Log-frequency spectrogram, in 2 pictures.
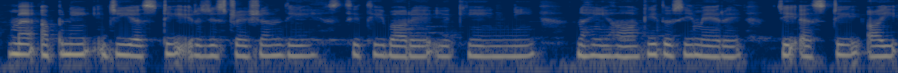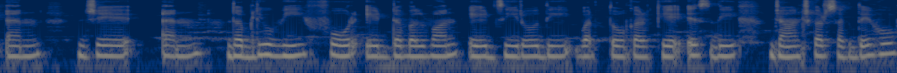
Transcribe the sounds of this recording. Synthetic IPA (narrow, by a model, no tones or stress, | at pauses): mɛ̃ːʔəpniːd͡ʒiːɛsʈḭːɾɛd͡ʒɪsʈɾeːʃənd̪iːst̪ʰɪt̪iːbaːɾeːjəkiːniː | nəɦĩːɦãːkɪt̪ʊsĩːmeːɾeː | d͡ʒiːʔɛːsʈiːaːiːʔɛnd͡ʒeː | ɛnɖəbljuːʋiːpʰoːɾeːʈ̚ɖəbəlʋəneːʈziːɾoːd̪iːʋəɾt̪õːkəɾkeːʔɪsd̪iːd͡ʒãːt͡ʃkəɾsəkd̪eːɦoː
